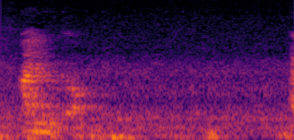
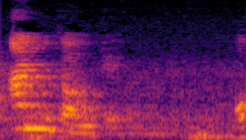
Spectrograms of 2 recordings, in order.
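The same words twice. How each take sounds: First: Slow, soft whisper. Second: Said in the usual way. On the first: Shown as a demonstration. Teacher recapping for her students in a slow whisper. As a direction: breathe the word out slowly as a hushed recap. Teacher repeats answer after long pause.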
